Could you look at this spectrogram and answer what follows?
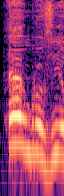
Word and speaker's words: ambrosia: acordo em brasília ou ambrosia essa é a pronúncia correta ambrosio via ambrosia do doce do alimento dos deuses gregos ambrosia na aba de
